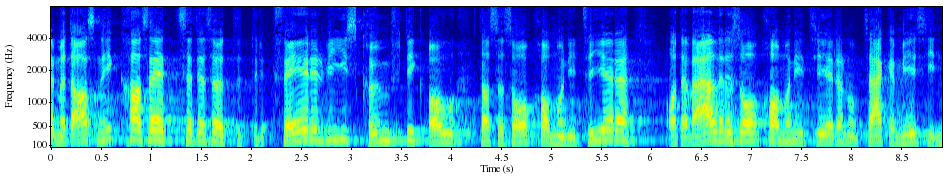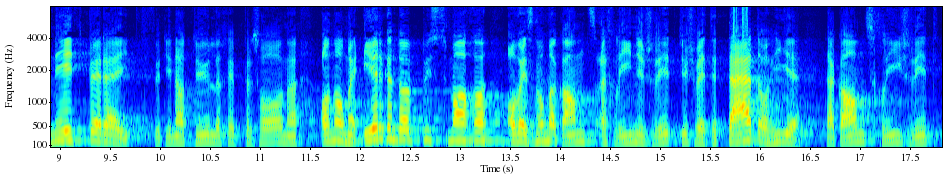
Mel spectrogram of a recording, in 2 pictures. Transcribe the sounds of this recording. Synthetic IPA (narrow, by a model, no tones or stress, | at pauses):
ʋɛnmədɑːsnɪtkɑsɛt͡sədɛsœt̪əd̪̥əɾfɛːɾəɾʋiːskʰʏnftɪɡɔwd̥ɑsəsoːkʰɔmunit͡siəɾə | ʔɔ̰d̥̪əʋæːləɾəsoːkʰɔmunit͡siəɾənʊntsæɡ̥əmɪːɾsinɪtb̥ɛɾæɪtfʏɾd̥inɑt̪yːɾlɪχəpʰɛɾsoːnə | ʔonʊməʔɪɾɡəndœpːist͡smɑχəʔɔʋɛnsnʊməɡɑnt͡səχliːnəʃɾɪt̪ːɪʃʋɛd̥əd̥æːd̥oɦiə | d̥æɡ̥ɑnt͡sχliːʃɾɪtː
